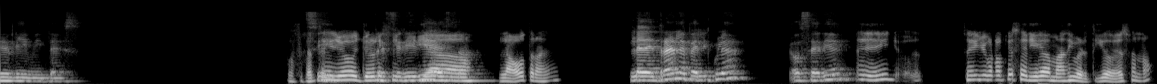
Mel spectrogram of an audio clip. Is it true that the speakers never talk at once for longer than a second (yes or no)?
no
